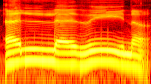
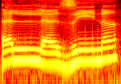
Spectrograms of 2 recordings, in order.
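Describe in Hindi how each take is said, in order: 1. बीच के व्यंजन को नरमी से बोला जाता है। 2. बीच के व्यंजन को कठोरता से बोला जाता है। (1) "अल्लज़ीन इस तरीके से पढ़ेंगे" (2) "सख्ती से नहीं पढ़ना। अल्लज़ीन इस तरीके से आपने नहीं पढ़ना।"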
